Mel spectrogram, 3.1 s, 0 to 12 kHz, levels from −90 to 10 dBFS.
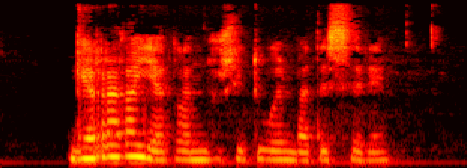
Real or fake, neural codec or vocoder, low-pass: real; none; 10.8 kHz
